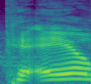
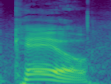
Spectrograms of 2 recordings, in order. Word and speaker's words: Kaeo: on purpose I did your name is Kao milker yeah I've noticed that a lot of people just call you ko I respond to all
